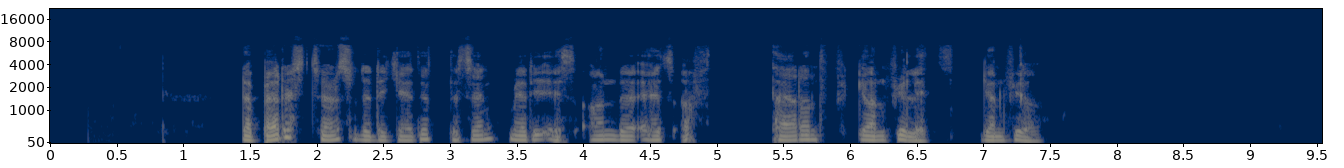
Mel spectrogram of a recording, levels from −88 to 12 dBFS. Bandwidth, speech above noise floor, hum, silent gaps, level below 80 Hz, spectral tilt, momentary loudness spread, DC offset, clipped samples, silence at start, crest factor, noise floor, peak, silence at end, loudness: 7.6 kHz; over 53 dB; none; none; -66 dBFS; -6.5 dB/octave; 10 LU; under 0.1%; under 0.1%; 1.45 s; 20 dB; under -90 dBFS; -18 dBFS; 2.1 s; -38 LUFS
